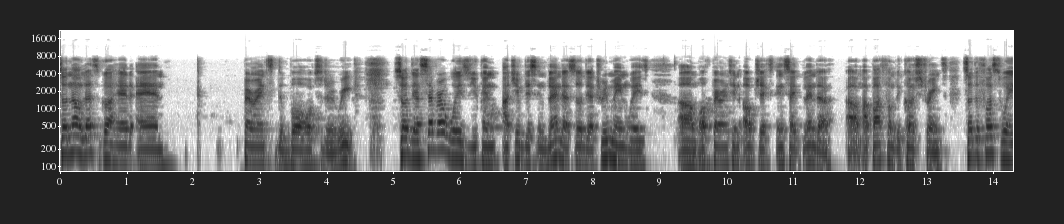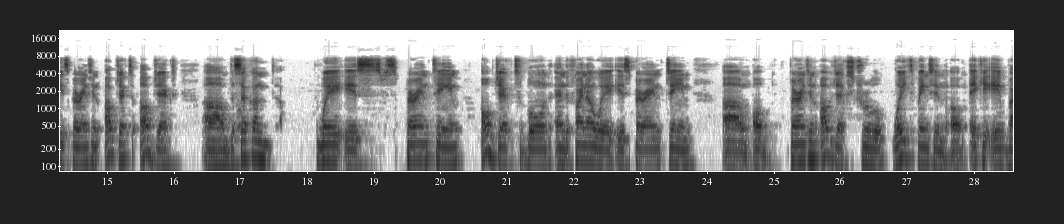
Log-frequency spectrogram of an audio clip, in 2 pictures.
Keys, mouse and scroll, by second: 9.0 right click.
